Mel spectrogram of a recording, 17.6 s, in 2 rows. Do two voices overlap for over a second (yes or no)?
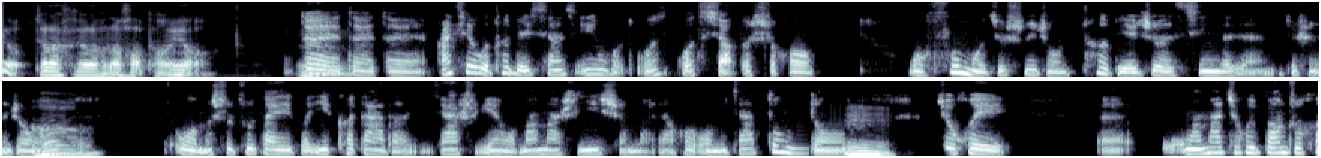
no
